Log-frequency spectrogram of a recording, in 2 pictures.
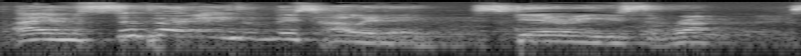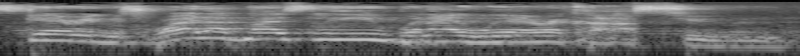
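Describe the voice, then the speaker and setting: Reader doing a cocky hyper girl pony for a story, pitched up, swingy, roomy echo. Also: very animated, moderate pace, soft background music, close to an everyday voice. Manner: enthusiastic, confident. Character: brash, cocky, excitable young female pegasus prankster pony.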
